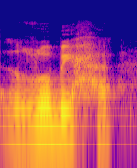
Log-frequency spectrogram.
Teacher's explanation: ہا کا خاص خیال رکھیں، وسط حلق والا ہے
